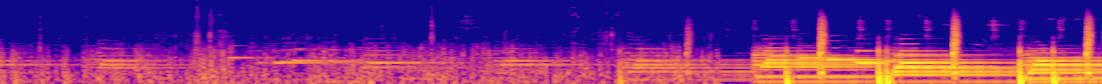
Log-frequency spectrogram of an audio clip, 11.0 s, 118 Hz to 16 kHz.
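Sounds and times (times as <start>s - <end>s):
soft background music: 0.0s - 11.0s
plastic crinkling and rustling: 1.4s - 6.4s.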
